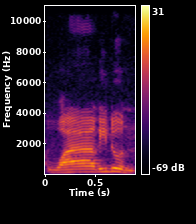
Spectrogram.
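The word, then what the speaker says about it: والد: Alif atau tidak Halo setelah Wow ada Arif Dadi bacanya walidun artinya ayah tapi kalau enggak ada liftnya waladun artinya anak itu ya Oh ya Iya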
